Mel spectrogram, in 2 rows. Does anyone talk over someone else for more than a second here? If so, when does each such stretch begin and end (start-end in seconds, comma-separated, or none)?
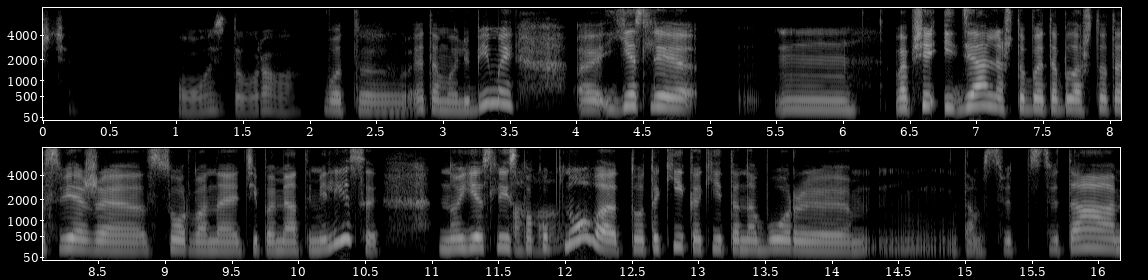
none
